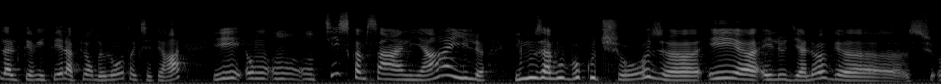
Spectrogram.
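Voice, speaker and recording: Woman, writer-teacher, earnest, fluent, frequent fillers, panel guest. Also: on the high side. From Iran. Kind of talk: panel discussion answers.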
